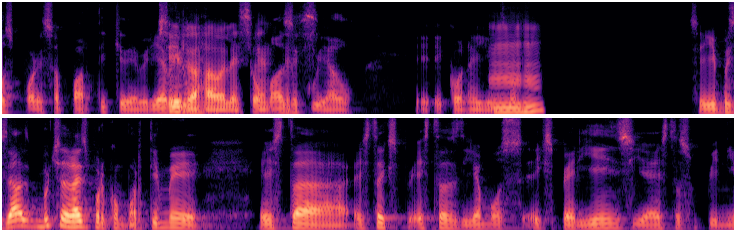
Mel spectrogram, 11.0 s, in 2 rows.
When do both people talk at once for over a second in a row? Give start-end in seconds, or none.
1.2-2.4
